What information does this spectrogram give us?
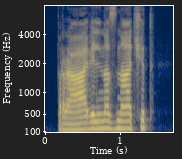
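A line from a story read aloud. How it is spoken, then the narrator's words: Wry snort. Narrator (Russian): хмыкнул Соколовский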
